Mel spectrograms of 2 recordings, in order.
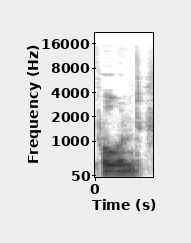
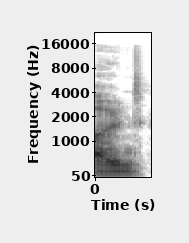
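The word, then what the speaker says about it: pwned: een pwn e decom it's a play on the word own so it's a very hacker ish term pwn Edie pond or owned so if you sign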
